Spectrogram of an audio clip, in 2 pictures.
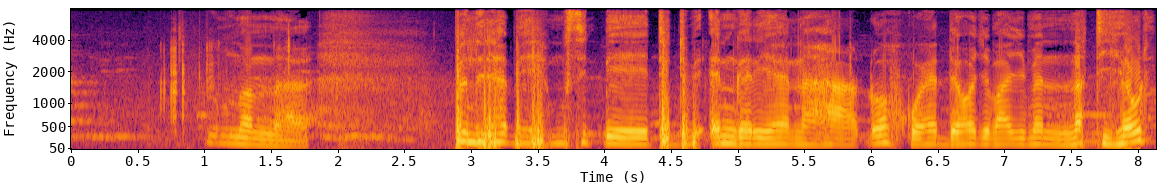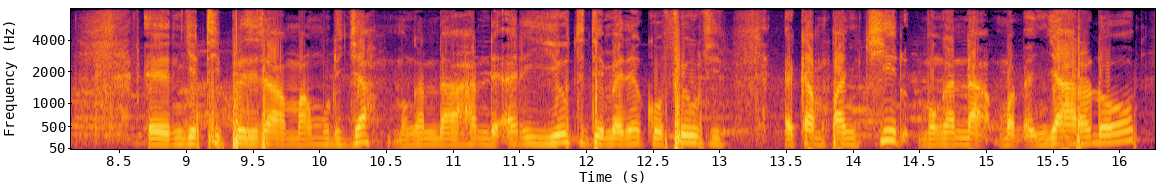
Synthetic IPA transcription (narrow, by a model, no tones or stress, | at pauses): ɗumnɔn | pend̪iɾaɓɛmusit̚bɛtedːubɛʔɛnŋɡaɾijɛnahaɗɔkɔhɛdːɛhɔd͡ʒɛmad͡ʒimɛnːatːihewdiɛd͡ʒetʰːipɾesidãmamudd͡ʒamɔŋɡandahandɛʔaɾijewtitɛmadɛnkɔfewtiɛkampaɲt͡ʃiɗumɔŋɡandamɔɓɛɲd͡ʒaɾaɗɔ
